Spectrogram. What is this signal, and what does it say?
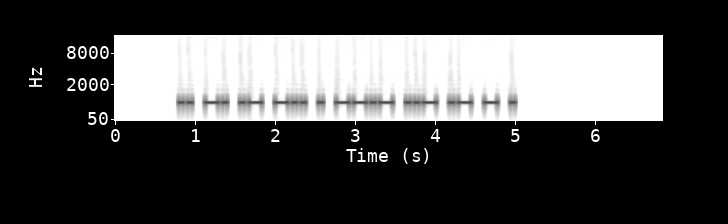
Morse code, heard as a keyed tone, about 22 wpm, 700 Hz. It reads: INADEQUATE
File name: practice / 22wpm / 10 Letter Words - First 3 Letters Given - 22wpm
